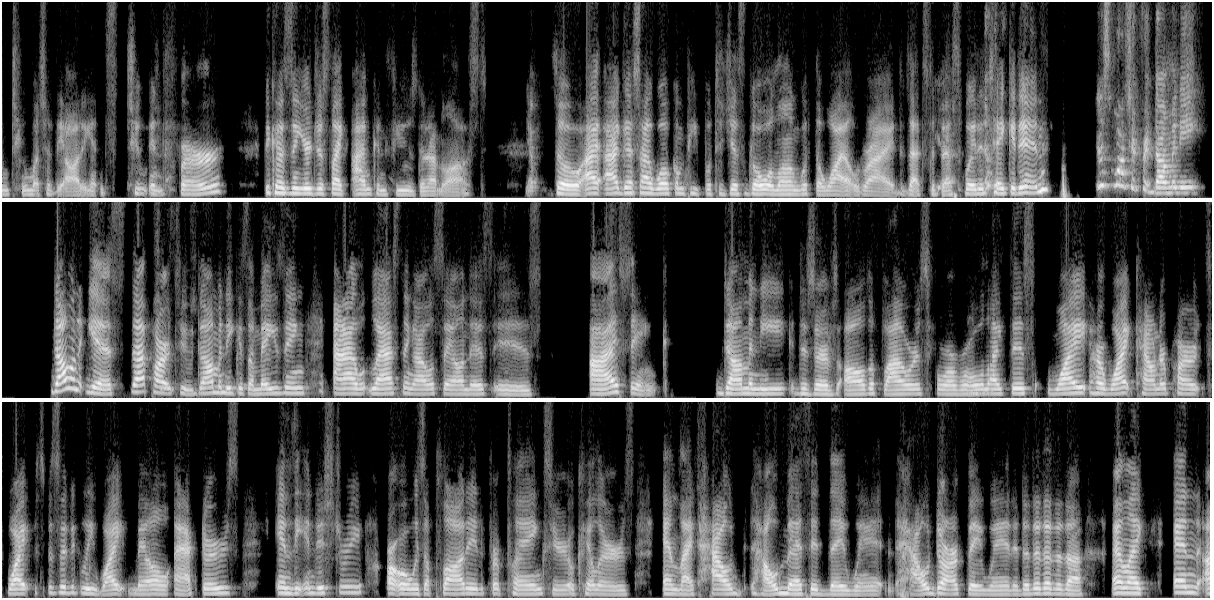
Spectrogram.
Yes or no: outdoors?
no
